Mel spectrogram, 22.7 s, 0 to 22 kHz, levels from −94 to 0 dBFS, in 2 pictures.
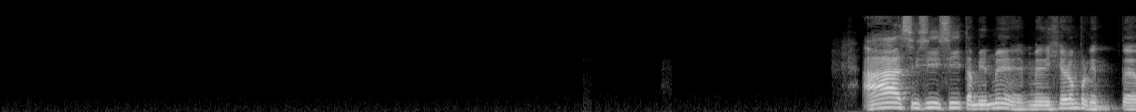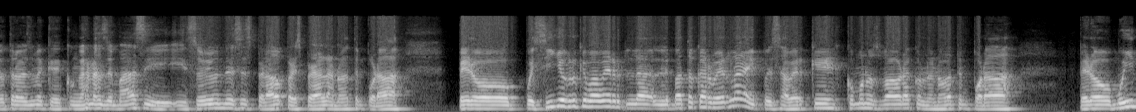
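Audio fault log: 13.16 to 21.16 s, sample clock jitter: the converter's clock wanders by around 10 microseconds, so each sample lands slightly off time. Faster-changing parts of the speech suffer most, adding a gritty hiss roughly 25 dB below the signal that fades in pauses.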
